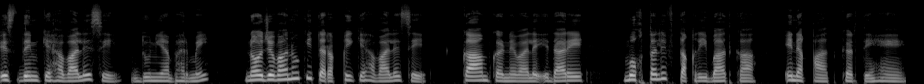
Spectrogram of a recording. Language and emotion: Urdu, neutral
